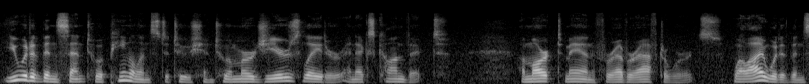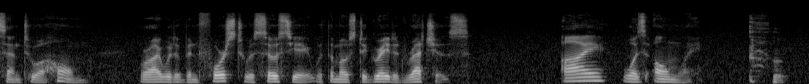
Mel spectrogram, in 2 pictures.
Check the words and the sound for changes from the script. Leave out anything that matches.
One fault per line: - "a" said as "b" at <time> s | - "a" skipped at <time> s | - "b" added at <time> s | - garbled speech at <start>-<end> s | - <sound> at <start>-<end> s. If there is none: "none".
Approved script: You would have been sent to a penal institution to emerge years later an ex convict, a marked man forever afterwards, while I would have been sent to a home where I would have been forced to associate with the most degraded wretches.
- "I was only" added at 13.7 s
- cough at 15.6-16.0 s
